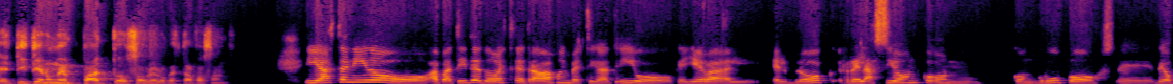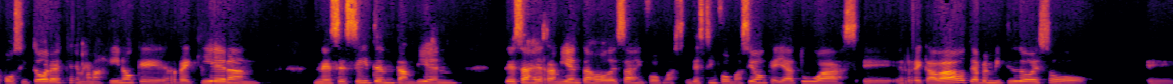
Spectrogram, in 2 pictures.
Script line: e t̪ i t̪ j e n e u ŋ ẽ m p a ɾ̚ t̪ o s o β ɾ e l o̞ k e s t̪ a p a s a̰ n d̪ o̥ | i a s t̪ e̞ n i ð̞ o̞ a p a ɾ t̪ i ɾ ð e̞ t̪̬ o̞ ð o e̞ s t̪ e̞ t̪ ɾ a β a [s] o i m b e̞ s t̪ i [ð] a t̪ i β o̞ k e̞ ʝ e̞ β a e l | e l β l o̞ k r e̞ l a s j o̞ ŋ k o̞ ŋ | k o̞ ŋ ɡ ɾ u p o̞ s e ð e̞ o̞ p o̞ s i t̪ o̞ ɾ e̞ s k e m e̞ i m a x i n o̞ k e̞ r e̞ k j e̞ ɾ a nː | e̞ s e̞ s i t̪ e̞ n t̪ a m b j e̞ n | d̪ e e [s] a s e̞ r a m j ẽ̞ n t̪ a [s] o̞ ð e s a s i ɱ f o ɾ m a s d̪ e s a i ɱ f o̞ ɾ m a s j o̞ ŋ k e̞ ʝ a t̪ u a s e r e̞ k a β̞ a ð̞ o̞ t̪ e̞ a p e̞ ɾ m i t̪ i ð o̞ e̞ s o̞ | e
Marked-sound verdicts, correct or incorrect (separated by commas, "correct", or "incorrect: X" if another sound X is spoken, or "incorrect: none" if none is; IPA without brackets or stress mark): incorrect: x, incorrect: ɣ, correct, correct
